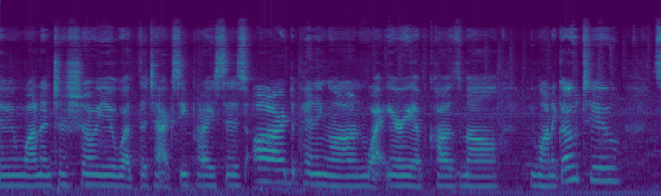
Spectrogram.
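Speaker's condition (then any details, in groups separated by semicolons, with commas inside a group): No condition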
